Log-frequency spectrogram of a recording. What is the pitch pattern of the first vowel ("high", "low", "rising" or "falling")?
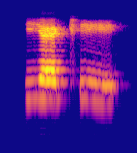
low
